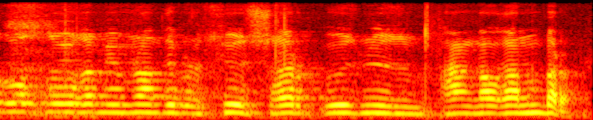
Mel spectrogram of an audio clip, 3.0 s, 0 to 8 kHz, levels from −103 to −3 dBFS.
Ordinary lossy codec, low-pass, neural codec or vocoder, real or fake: none; 7.2 kHz; none; real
